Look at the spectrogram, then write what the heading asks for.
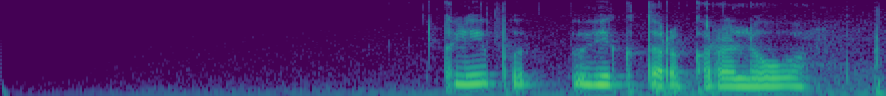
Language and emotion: Russian, sad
